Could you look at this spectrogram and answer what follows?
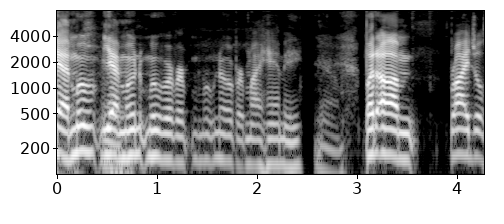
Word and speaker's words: Rigel: Now, the question is he mispronouncing it or is everyone else mispronouncing it? Here we go. It's him. Moon over Rigel 7. Rigel 7. As opposed to Rigel. Rigel. We always hear Rigel.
